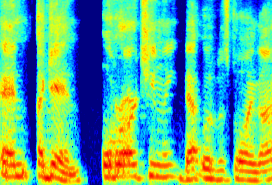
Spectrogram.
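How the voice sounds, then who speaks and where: The dry, close sound carries no echo as a man speaks, somewhat breathy, with ordinary pitch variation. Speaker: health department official. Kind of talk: presentation at a public listening session. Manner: fast.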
